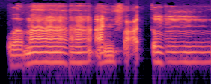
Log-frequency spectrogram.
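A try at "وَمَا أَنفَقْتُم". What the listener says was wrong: Di sini ada qaf sukun Ibu. Harus memantul. Wama mimnya karena panjang mim kan fathah ketemu alif panjang.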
